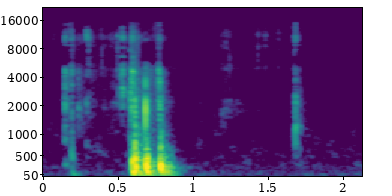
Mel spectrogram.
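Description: A metal blade scrapes and shaves the surface of a hand-held solid white Ivory soap bar. A few soft, scratchy little scrapes lead into a louder, grainy shaving stroke with a low, dull body and pulsing texture. A faint brief click follows after a pause.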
